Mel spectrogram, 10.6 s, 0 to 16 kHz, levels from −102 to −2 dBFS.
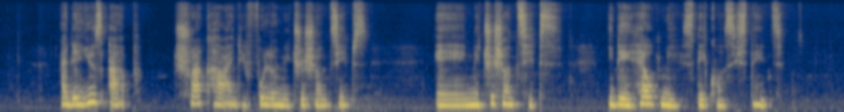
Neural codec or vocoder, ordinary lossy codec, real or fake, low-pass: codec, 44.1 kHz, 7.8 kbps, Pupu-Codec; none; fake; 14.4 kHz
